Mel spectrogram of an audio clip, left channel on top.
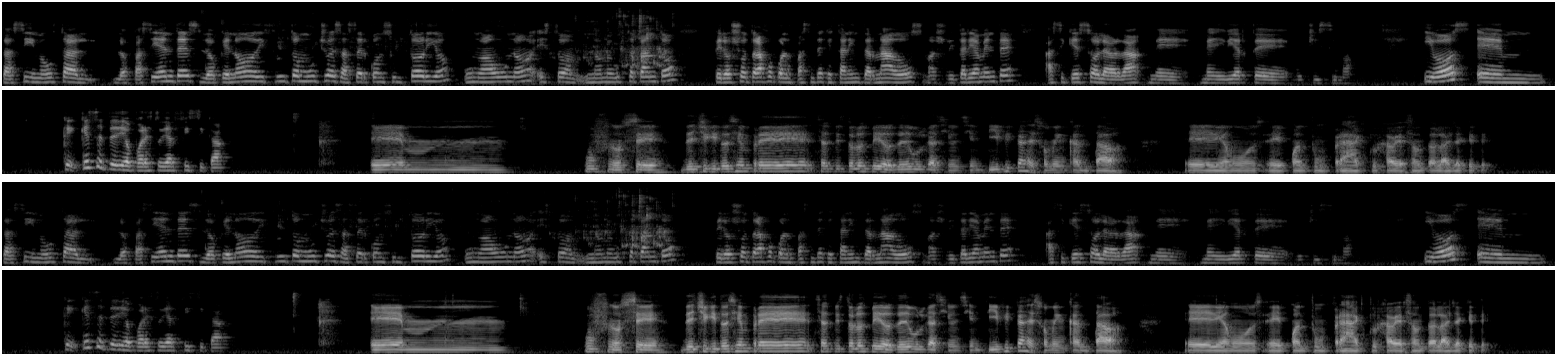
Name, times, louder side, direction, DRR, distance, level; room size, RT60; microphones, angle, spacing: voice 1, 0.0-6.8 7.1-10.1 10.4-13.5 14.2-15.4 16.1-17.8, left 5 dB, 45° left, 0.4 m, -34 dB
sound 1, 2.0-9.7, equal, ahead, 2.0 m, -49 dB
voice 2, 19.2-20.6 21.4-26.7 27.4-30.3, right 4 dB, 75° right, 0.9 m, -30 dB
7.8 x 4.0 x 3.7 m
head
